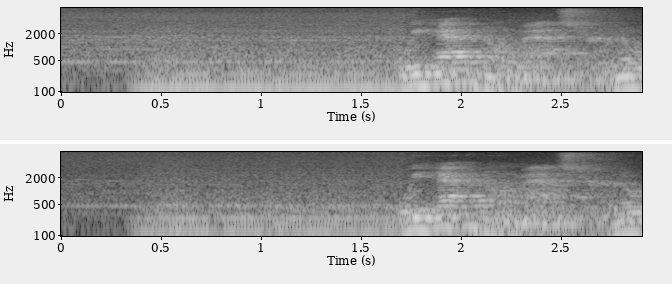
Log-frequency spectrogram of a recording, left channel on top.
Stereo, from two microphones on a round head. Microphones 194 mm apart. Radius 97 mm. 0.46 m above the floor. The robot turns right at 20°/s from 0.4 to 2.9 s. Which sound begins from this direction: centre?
A man speaking, at 1.7 s.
